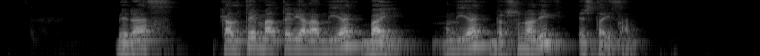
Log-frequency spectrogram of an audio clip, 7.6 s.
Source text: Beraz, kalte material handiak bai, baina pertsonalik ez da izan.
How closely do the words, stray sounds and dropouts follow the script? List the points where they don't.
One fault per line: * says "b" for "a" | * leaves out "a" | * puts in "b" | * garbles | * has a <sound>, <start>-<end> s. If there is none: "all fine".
* says "handiak" for "baina"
